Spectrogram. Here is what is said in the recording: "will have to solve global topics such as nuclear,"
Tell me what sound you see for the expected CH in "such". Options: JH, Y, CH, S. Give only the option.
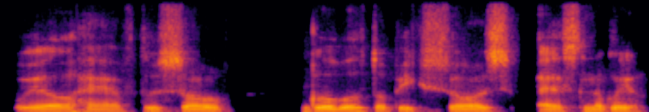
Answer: S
